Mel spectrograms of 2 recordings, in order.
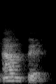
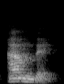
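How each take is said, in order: First: The consonant after m is a p sound. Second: The consonant after m is a b sound. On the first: The speaker calls it wrong. "we don't actually say ampe" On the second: The speaker calls it right. "We say ambe"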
